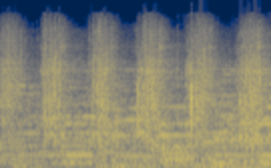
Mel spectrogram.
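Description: High school students at a recreation session clap together in a steady rhythm, loud repeated group claps falling in even beats over background music.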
